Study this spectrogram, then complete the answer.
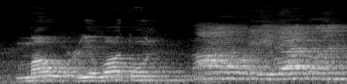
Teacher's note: حرف لین کو بغیر کھینچے بغیر جھٹکے دیے نرمی سے معروف پڑھیں گے۔ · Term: واولین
